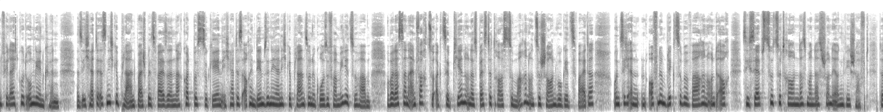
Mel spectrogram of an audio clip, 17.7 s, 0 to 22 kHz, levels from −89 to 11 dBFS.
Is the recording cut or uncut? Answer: uncut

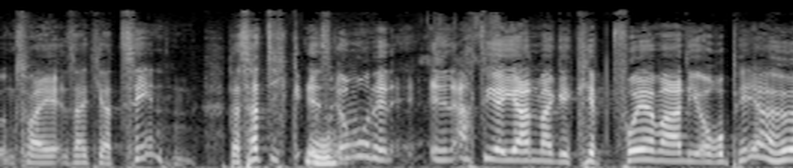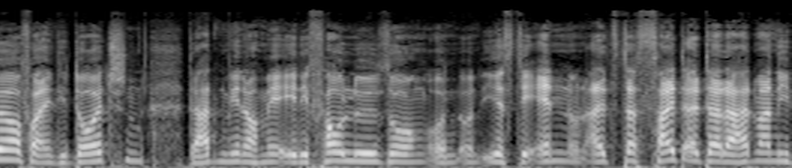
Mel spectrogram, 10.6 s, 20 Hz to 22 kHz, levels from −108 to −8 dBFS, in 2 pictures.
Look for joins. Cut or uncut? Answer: uncut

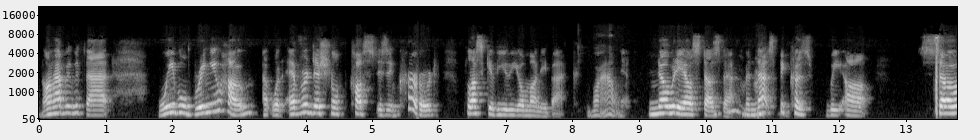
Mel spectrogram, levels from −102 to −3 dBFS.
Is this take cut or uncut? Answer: uncut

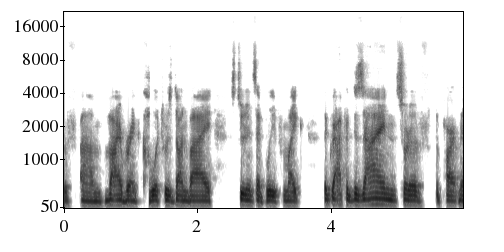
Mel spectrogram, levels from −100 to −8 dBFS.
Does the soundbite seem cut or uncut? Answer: cut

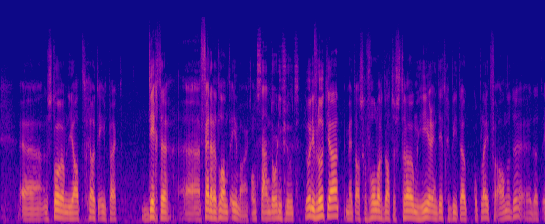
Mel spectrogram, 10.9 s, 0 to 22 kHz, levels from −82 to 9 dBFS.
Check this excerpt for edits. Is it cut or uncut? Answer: cut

